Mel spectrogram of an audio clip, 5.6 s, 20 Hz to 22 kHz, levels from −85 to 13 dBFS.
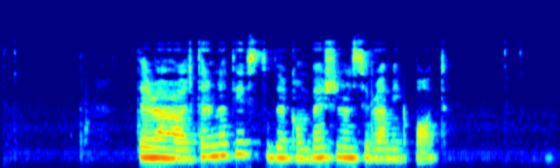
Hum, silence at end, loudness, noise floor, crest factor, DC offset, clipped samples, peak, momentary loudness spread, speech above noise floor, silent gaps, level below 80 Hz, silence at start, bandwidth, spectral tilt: none; 1.15 s; -18 LUFS; -69 dBFS; 18 dB; under 0.1%; under 0.1%; -2 dBFS; 13 LU; 52 dB; none; -66 dBFS; 1.4 s; 9.2 kHz; -4 dB/octave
